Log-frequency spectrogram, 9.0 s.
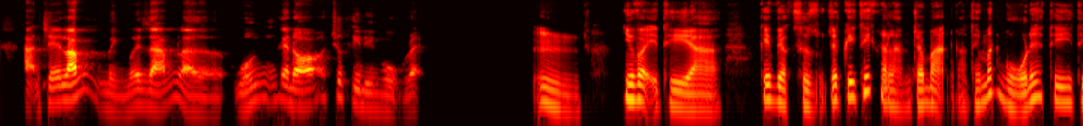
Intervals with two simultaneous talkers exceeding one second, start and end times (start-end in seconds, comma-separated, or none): none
